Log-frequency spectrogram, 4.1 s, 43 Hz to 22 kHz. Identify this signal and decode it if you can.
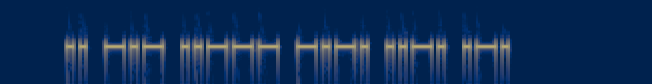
Morse code, heard as a keyed tone, about 30 wpm, 700 Hz. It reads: IK2CFR
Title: DXCC-100 Call Signs - 6 Characters - Repeated 2x - 30wpm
